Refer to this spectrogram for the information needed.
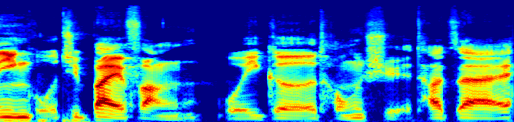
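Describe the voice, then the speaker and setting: A man speaks at a middling speed, the sound dry and close with no echo at all. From Taiwan. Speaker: finance professional abroad. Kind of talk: interview chat.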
